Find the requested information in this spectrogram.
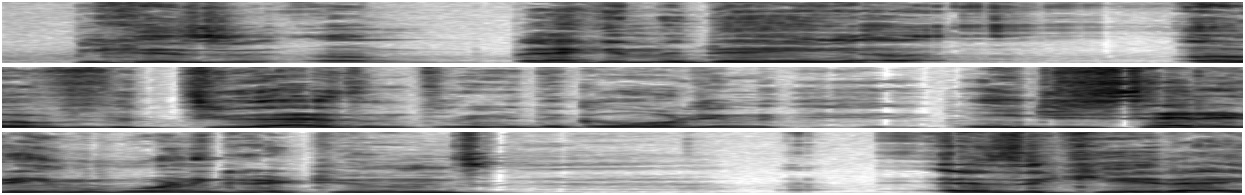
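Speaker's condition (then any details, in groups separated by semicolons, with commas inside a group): Cerebral palsy; able to speak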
